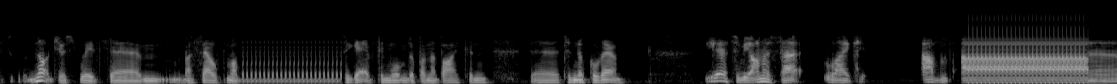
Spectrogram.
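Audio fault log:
Throughout: AMR narrowband mobile codec. The speech passed through a mobile speech codec at 7.4 kbps, which discards everything above 4 kHz and rebuilds the voice from a vocal-tract model excited by sparse pulses, so it sounds muffled, buzzy and synthetic.
2.43 to 3.41 s, 9.69 to 10.88 s: system hang loop. The system froze while the audio hardware kept replaying one 42.67 ms block, which fits a 2048-sample buffer, 23 and then 28 times. The result is a rapid stutter at 23.4 Hz, and about a second of real audio is lost each time.
8.90 to 9.20 s: AMR comfort noise. The phone judged the talker silent and sent no speech frames for 300 ms, so the receiver filled the gap with generated noise. The real background is replaced by a smooth, steady hiss that switches in and then drops out.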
